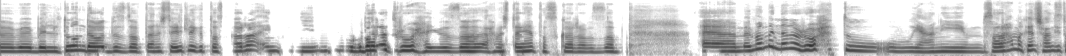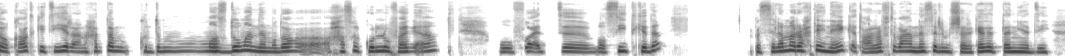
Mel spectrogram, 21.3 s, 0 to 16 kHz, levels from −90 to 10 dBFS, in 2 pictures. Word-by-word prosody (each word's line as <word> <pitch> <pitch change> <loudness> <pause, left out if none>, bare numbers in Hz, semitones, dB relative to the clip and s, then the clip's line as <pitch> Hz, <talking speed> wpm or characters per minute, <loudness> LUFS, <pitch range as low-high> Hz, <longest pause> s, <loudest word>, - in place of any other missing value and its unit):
ب 230 -1 +2
بالtune 230 +6 +3
دوّة 255 -1 +6
بالضبط، 230 -1 -3
"أنا 230 - -2
اشتريت 235 +4 -1
لِك 275 -2 0
التذكرة، 245 +3 -2 0.2
أنتِ 255 -2 -5 0.5
مُجبرة 275 +4 +5
تروحي." 255 -5 +3
بالض 225 0 -1
"إحنا 230 -1 +3
اشترينا 235 +1 +1
التذكرة،" 220 -1 -5
بالضبط. 205 +1 -5 1.0
آمم، 245 +1 +1
المهم 360 - +3
إن 370 - +1
أنا 350 -6 +6
رُحت 325 0 -2
و 285 - +2 0.5
ويعني 220 0 -2
بصراحة 245 +8 -1
ما 335 -1 -1
كانش 290 -1 0
عندي 270 +2 -2
توقعات 245 0 -2
كتير، 240 -1 0
أنا 210 - -7
حتّى 240 +2 -2
كنت 230 -1 -5 0.5
مصدومة 240 +5 +3
إن 245 -4 +2
الموضوع 225 +3 -1
حصل 225 +4 -4
كله 240 +3 +3
فجأة، 230 +5 -2 0.6
وفي 205 -2 -6
وقت 210 0 -3 0.3
بسيط 210 +4 -2
كده، 275 - +1 0.9
بس 210 +2 -4
لما 250 +5 +4
رُحت 270 +2 +1
هناك 250 +1 +2
اتعرّفت 220 +5 -4
بقى 245 -1 0
على 240 - +1
الناس 230 +1 0
اللي 225 -4 +2
من 215 - -2
الشركات 205 +2 0
التانية 215 -2 +1
دي، 200 0 -5
235 Hz, 155 wpm, -25 LUFS, 220-260 Hz, 1.0 s, دوّة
